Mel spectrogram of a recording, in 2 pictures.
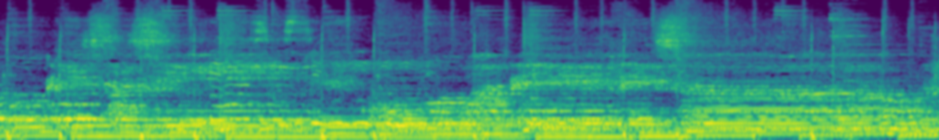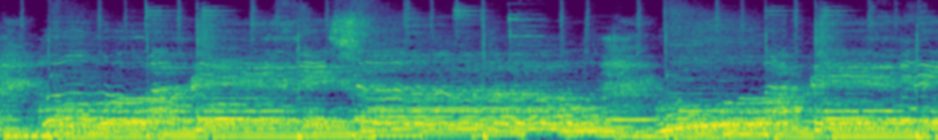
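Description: A mixed choir of men and women singing a Christian worship song in unison. Keyboard, acoustic guitar, bass guitar and drums accompany them, and the music goes on steadily throughout.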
